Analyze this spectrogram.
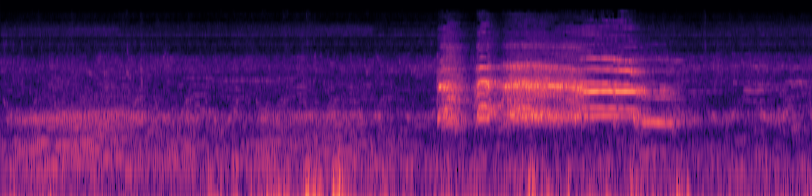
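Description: A rooster crowing once, a loud cock-a-doodle-doo about three seconds in that holds its pitch and then drops at the end.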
